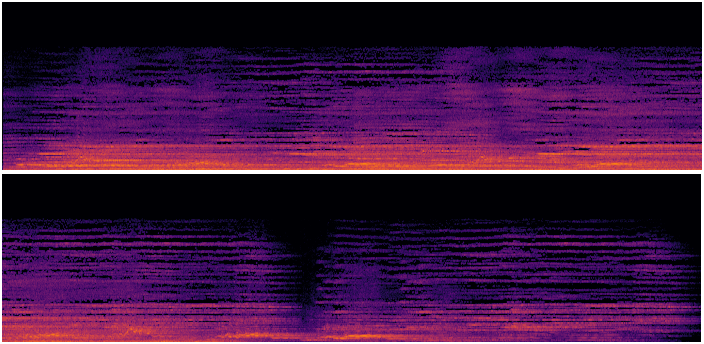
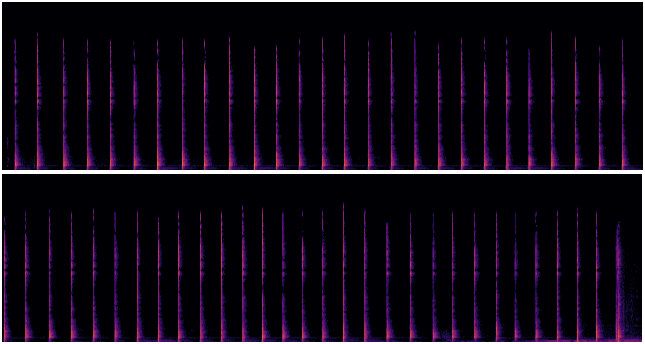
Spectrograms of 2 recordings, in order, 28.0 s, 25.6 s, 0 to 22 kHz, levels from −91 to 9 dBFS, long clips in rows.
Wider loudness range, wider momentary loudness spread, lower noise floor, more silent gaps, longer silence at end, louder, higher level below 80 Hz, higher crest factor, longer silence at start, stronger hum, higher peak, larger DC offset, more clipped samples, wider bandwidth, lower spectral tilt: first, 12 LU vs 5 LU; first, 15 LU vs 9 LU; second, -53 dBFS vs -57 dBFS; neither; about the same, 0.3 s vs 0.4 s; first, -28 LUFS vs -39 LUFS; first, -44 dBFS vs -70 dBFS; second, 16 dB vs 38 dB; second, 0 s vs 0.25 s; neither; second, -12 dBFS vs -4 dBFS; neither; neither; about the same, 16.5 kHz vs 16.5 kHz; first, -5 dB/octave vs -1.5 dB/octave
